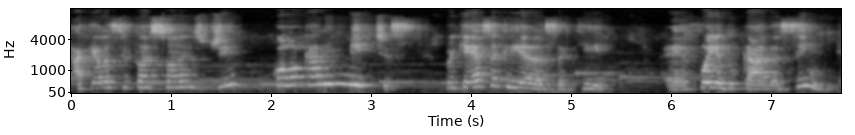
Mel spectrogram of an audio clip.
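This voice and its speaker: A woman co-hosting a spiritist book study, explaining her points calmly with everyday examples. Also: on the high side. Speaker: study group host. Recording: roomy sound with soft music.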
